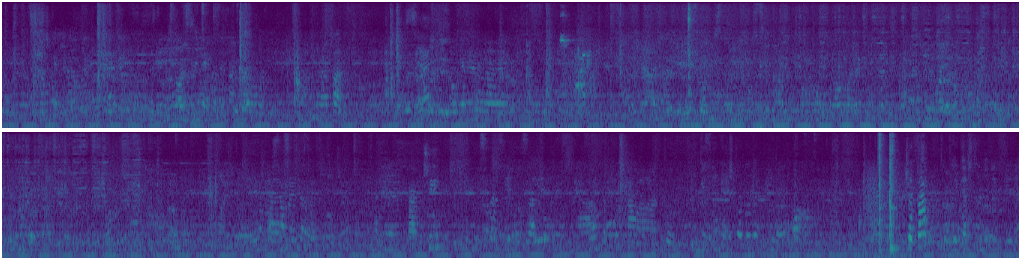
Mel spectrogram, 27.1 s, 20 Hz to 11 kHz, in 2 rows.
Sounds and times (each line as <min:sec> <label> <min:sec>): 0:07.1 espresso 0:16.8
